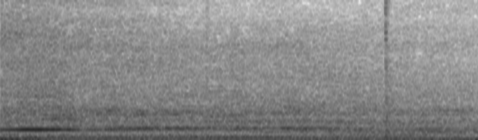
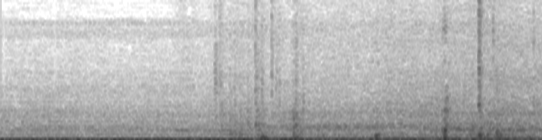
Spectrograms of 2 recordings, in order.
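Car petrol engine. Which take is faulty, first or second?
first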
